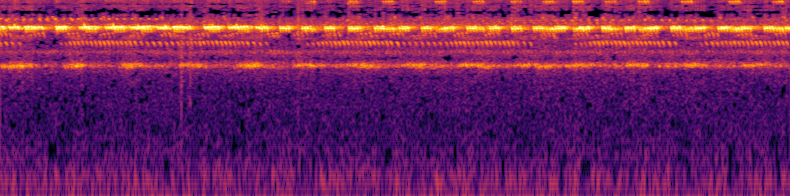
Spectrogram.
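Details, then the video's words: Cricket song offered as a sound to drive rats away from homes, garages, storerooms and rice fields: shrill, pulsed high-pitched chirping in a dense, continuous stream of short bursts, several crickets layered, no other sounds. "Suara JANGKRIK Pengusir TIKUS"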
